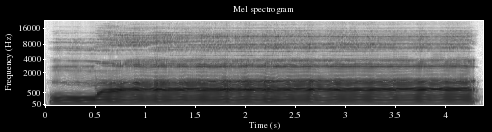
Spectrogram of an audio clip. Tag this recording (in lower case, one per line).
singing
male singing
human voice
